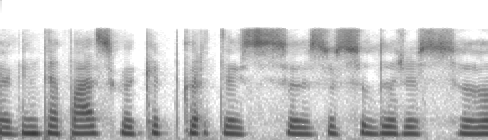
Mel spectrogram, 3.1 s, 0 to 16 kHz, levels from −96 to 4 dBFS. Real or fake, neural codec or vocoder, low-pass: fake; codec, 16 kHz, 2 kbps, FreqCodec, smaller model; 7.2 kHz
